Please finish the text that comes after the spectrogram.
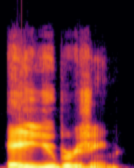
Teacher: With aubergine, we need to make sure the stress is on that first syllable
